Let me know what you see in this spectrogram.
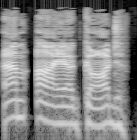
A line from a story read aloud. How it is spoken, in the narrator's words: snarl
